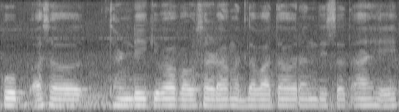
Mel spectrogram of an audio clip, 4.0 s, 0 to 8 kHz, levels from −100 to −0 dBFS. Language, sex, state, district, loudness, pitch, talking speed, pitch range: Marathi, male, Maharashtra, Pune, -19 LUFS, 125 Hz, 135 wpm, 120-130 Hz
